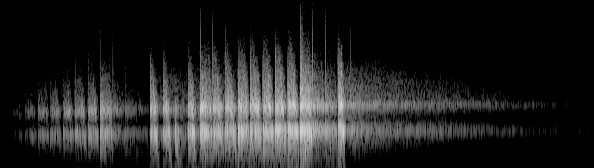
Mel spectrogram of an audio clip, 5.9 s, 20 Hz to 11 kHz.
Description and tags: Whoosh StutterMuted ER SFX 11
air, chop, chopped, choppy, long, soft, stutter, swish, swoosh, swosh, transition, whoosh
